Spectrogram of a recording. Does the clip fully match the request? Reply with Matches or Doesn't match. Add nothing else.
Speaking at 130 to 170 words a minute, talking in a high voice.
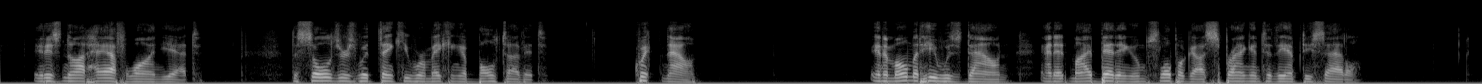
Doesn't match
